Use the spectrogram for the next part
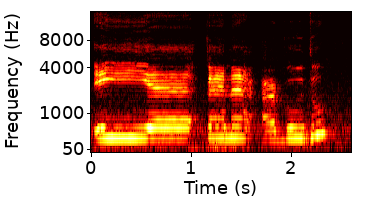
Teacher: बा और दाल को बिल्कुल लंबा नहीं करेंगे क्योंकि हरकत है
